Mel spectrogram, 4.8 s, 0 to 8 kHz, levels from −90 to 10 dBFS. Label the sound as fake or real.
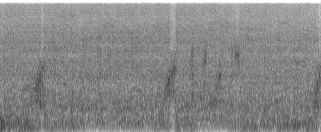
fake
